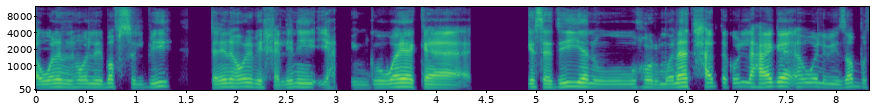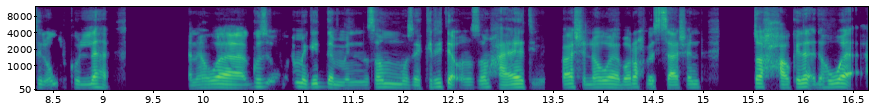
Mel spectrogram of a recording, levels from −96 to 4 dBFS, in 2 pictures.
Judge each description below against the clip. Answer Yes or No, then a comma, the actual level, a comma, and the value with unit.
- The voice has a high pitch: No, low, 135 Hz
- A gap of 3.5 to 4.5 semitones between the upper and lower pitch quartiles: No, average, 2.8 semitones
